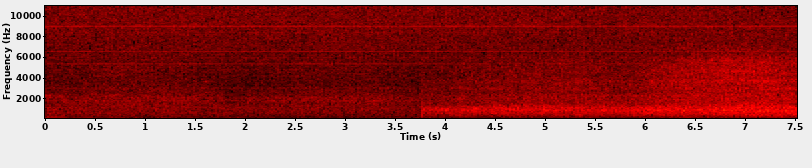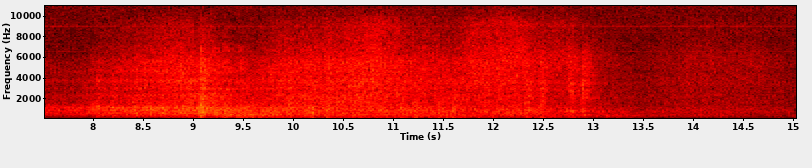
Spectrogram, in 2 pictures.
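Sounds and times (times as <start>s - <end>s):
diesel train passing: 3.8s - 15.0s.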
